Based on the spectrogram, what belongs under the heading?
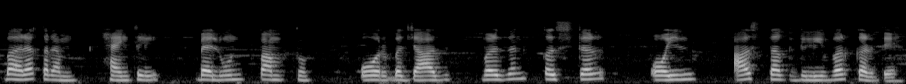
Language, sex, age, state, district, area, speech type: Urdu, female, 18-30, Uttar Pradesh, Ghaziabad, rural, read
